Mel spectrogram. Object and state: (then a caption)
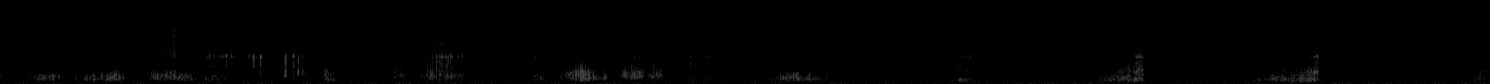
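Leather glasses case. Long acrylic nails scratch a brown, textured, leather-covered tubular glasses case, which is hollow. The sound comes as soft, rasping scratch bursts with a warm low-mid body, some with brief bright edges, separated by quiet pauses.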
